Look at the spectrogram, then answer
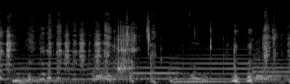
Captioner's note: panting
